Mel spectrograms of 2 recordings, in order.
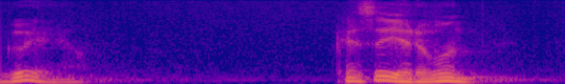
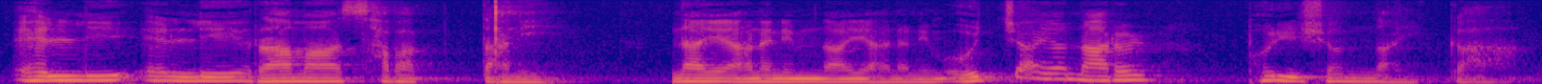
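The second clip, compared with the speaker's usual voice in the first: solemn quotation; 9 semitones lower, 6 dB quieter than usual. Retold or imitated. 십자가의 예수님 말씀 인용.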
